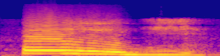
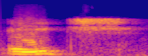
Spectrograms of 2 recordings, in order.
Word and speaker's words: age: Be sure to keep the voicing going throughout the whole word. Age. It's not H, it's age with a voiced ending.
